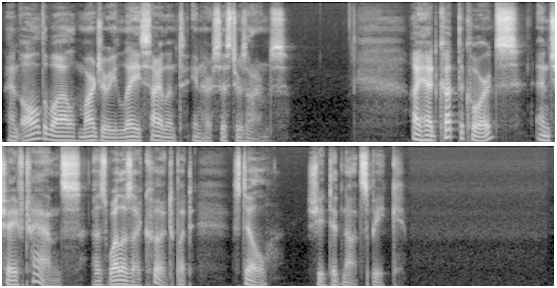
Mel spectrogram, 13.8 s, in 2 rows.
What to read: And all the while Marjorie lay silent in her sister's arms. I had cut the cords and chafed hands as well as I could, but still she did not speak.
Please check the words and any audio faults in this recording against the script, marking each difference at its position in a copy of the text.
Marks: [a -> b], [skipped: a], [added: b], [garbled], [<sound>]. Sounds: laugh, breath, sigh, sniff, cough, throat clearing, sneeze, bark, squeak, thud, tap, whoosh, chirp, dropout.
And all the while Marjorie lay silent in her sister's arms. I had cut the cords and chafed hands as well as I could, but still she did not speak.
